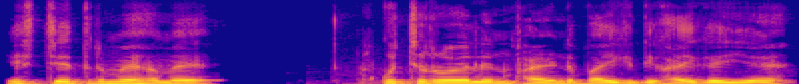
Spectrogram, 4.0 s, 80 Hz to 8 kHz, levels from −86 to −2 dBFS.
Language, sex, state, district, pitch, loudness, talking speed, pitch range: Hindi, male, Uttar Pradesh, Saharanpur, 160 Hz, -13 LUFS, 165 wpm, 145-170 Hz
